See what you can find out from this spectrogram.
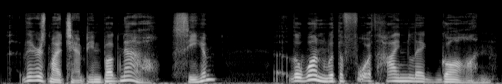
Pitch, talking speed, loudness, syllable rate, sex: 135 Hz, 180 wpm, -19 LUFS, 4.8 syllables/s, male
